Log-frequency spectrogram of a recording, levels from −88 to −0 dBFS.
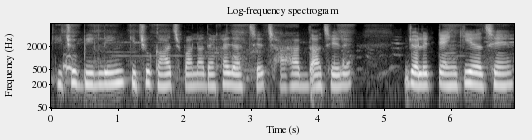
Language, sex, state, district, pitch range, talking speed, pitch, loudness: Bengali, female, West Bengal, Malda, 195-215 Hz, 95 wpm, 200 Hz, -17 LUFS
